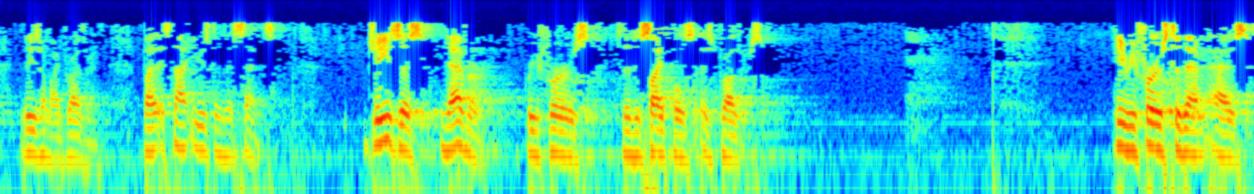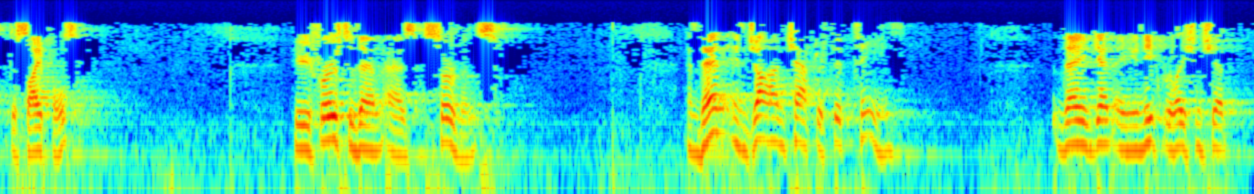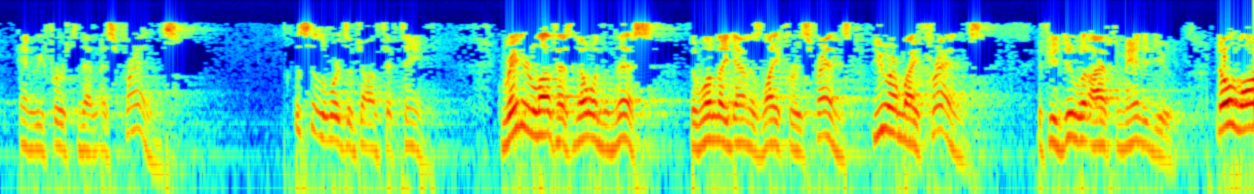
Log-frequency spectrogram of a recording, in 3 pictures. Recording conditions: large echoing room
